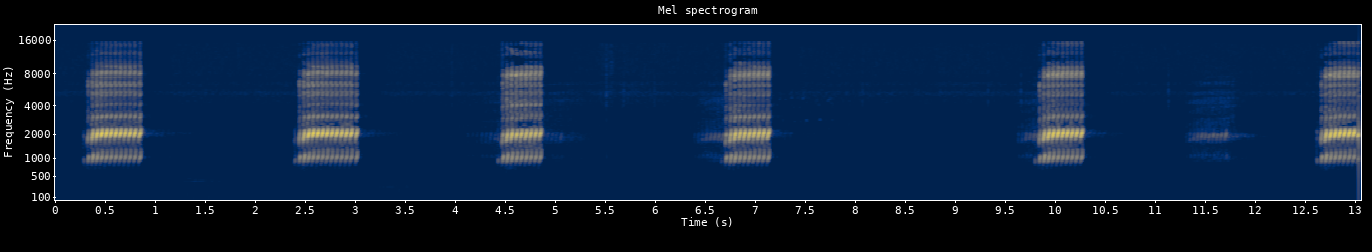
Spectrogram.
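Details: A male tree frog sits in a tree on a humid night in Connecticut, calling to his mate with short, buzzy trills about every two seconds against a quiet background.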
